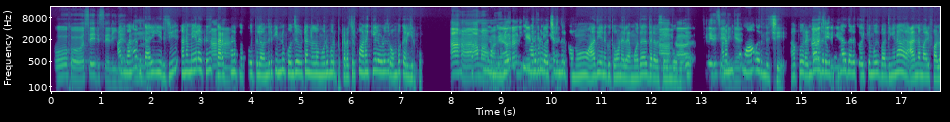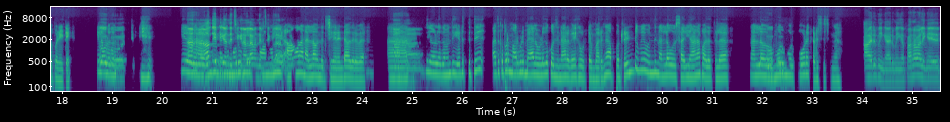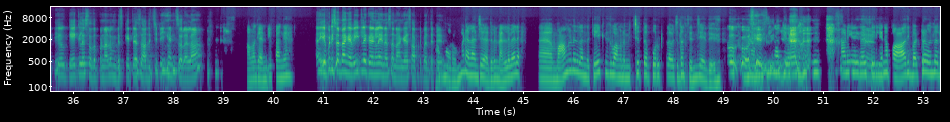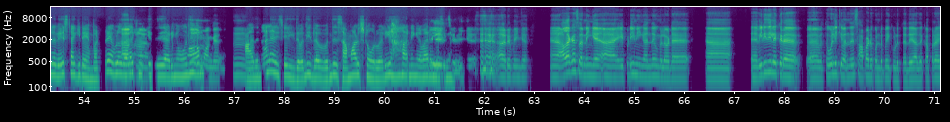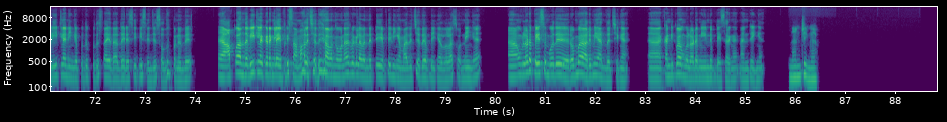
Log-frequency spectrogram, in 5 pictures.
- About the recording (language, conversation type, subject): Tamil, podcast, வீட்டில் சமைக்கும் உணவின் சுவை ‘வீடு’ என்ற உணர்வை எப்படி வரையறுக்கிறது?
- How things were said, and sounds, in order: other background noise; distorted speech; in English: "ஃபாலோ"; chuckle; other noise; tapping; laughing while speaking: "பரவாயில்லங்க. எப்பயும் கேக்ல சொத பண்ணாலும் பிஸ்கெட்ல சாதிச்சுட்டீங்கன்னு சொல்லலாம்"; laughing while speaking: "ஆமா கண்டிப்பாங்க"; laughing while speaking: "தான் செஞ்சேன் இது. ஏன்னா வீன் ஆக்கிடக்கூடாது"; laughing while speaking: "ஓஹோ! சரி, சரிங்க. அ"; in English: "பட்டர"; in English: "பட்டர"; laughing while speaking: "சமாளிச்சுட்டோம் ஒரு வழியா அப்படிங்கிற மாரி இருந்துச்சுங்க"; chuckle; in English: "ரெசிபி"; laughing while speaking: "வீட்ல இருக்கவங்கள எப்படி சமாளிச்சது?"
